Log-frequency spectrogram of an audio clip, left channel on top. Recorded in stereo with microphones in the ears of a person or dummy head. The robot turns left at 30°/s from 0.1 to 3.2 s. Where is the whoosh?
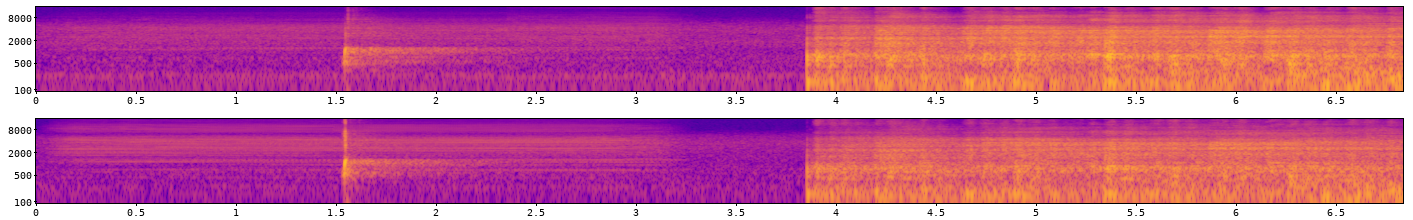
85° right, 0.5 m.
